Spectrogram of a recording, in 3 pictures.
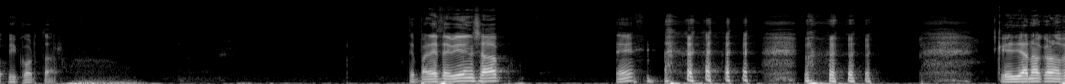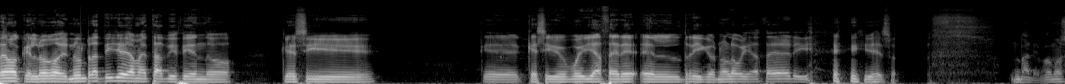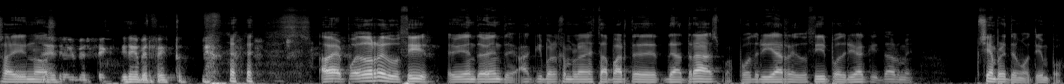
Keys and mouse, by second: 3.8-6.6 right drag, 7.2 ctrl+Tab, 8.5-9.8 drag, 10.5 click, 12.3 click, 15.9 e, 18.8 s, 21.3 KP_7, 23.0 g, 25.0 s, 30.5 ctrl+r.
